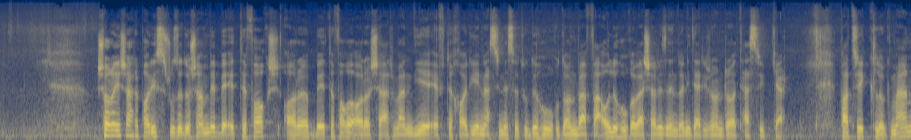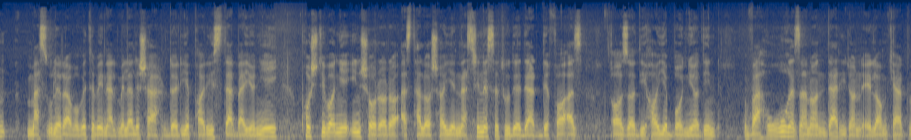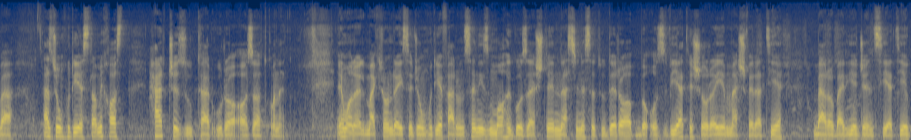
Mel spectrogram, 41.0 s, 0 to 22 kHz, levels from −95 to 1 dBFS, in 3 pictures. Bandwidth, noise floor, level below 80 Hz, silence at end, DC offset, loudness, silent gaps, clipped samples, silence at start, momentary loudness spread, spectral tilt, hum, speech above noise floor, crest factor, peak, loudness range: 18 kHz; -40 dBFS; -48 dBFS; 0 s; under 0.1%; -20 LUFS; none; under 0.1%; 0 s; 7 LU; -4.5 dB/octave; none; 20 dB; 18 dB; 0 dBFS; 3 LU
